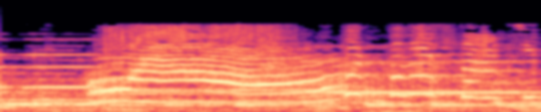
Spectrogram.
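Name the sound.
cat meowing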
